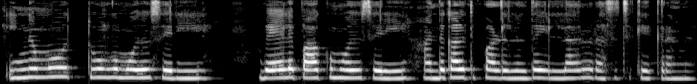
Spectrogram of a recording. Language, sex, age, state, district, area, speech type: Tamil, female, 30-45, Tamil Nadu, Nilgiris, urban, spontaneous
